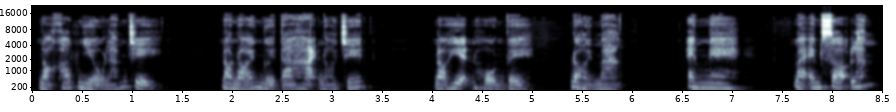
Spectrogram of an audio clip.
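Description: A woman's voice: low voice, measured pace, pauses often, darkish tone, slightly rough. A woman playing a cunning young wife feigning fear. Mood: fake dread.

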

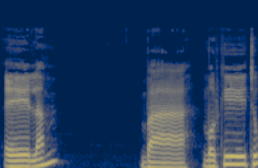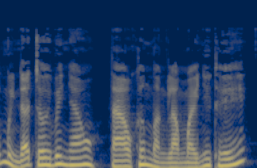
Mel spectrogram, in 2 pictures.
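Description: A man's voice: mid-range voice, animated, moderate pace, darkish tone, no room sound, natural voice. A man voicing an earnest poor boy.

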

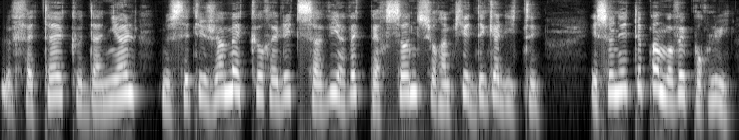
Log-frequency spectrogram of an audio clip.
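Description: A woman reads a children's novel aloud, keeping to a measured, even storytelling pace. Her pitch sits in a plain middle range. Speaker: audiobook reader. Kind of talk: scripted narration.

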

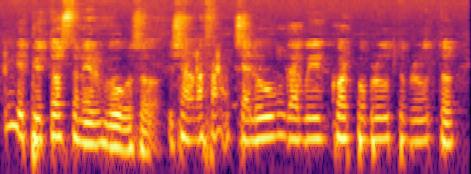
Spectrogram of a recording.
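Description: At a live outdoor festival event, a man reads his own absurd short stories to an audience, breaking off for conversational, self-deprecating asides. His voice is fairly high and narrow at a moderate pace, and the audio sounds tinny.

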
